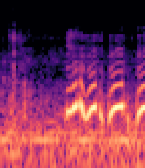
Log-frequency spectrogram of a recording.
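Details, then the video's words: Barbary dove courting its mate: three quick, bright, upward-sliding notes in close succession over a faint low hum. "burung puter ngajak kawin"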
